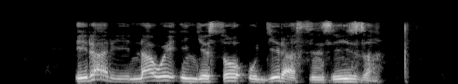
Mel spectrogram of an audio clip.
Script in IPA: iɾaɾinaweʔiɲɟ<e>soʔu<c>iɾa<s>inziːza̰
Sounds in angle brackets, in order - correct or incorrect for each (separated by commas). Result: correct, incorrect, correct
